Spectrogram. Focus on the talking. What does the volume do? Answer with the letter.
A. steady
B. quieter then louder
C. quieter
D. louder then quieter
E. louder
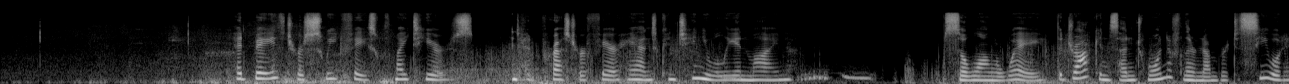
A.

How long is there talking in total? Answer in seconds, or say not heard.
9 s.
